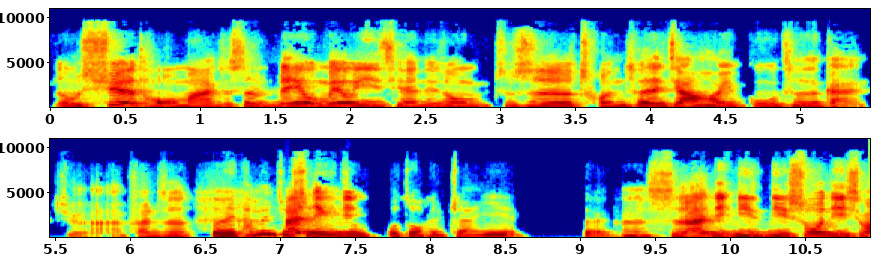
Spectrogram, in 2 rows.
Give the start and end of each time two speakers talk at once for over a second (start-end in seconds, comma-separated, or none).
none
